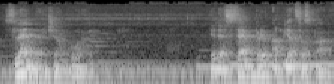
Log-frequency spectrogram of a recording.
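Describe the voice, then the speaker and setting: A man from Umbria in Italy performing a reflective theatrical monologue as a solo storyteller, measured and pausing for weight. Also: medium pitch. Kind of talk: theatrical monologue, narrated memoir. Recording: very echoey, distant mic, music underneath.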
